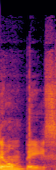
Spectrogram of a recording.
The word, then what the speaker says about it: HomeBass: Home base, like your home base. That's what I'm thinking. HomeBass, Yeah. but it's spelled HomeBass. Yeah. Well, I mean, yeah, but it's Like, it's base because yeah, we did this already. It's base because the Treble.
